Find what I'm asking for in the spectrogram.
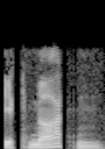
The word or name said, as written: Ikhnaton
